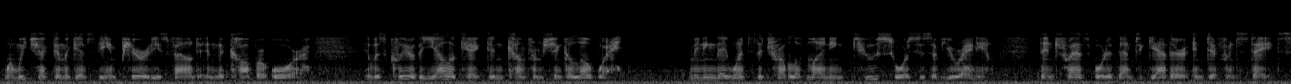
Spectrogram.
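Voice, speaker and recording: A man playing a grave, analytical military intelligence officer, giving a measured, serious briefing in a video game audio log. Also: sits low, sharp tone, rough recording. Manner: measured, serious, expository delivery. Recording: faint noise, cassette-tape radio sound.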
